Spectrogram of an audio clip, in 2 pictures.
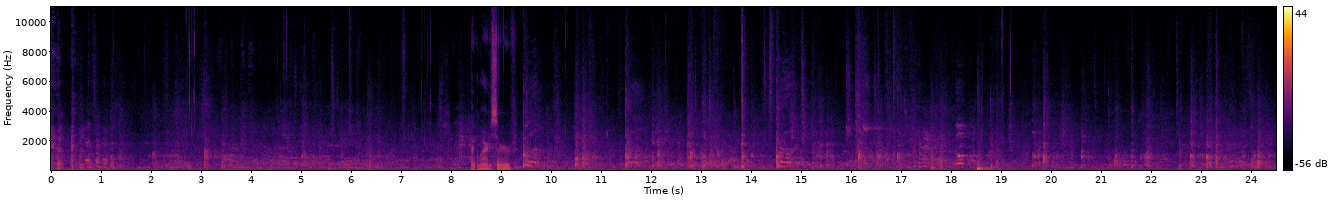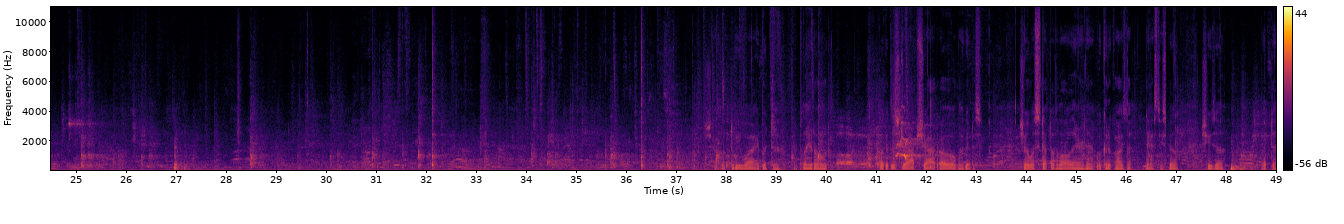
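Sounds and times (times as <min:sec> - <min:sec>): background voices talking: 0:00.0 - 0:49.0
tennis balls struck and bouncing: 0:10.5 - 0:17.1, 0:25.0 - 0:25.5, 0:35.0 - 0:38.2.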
